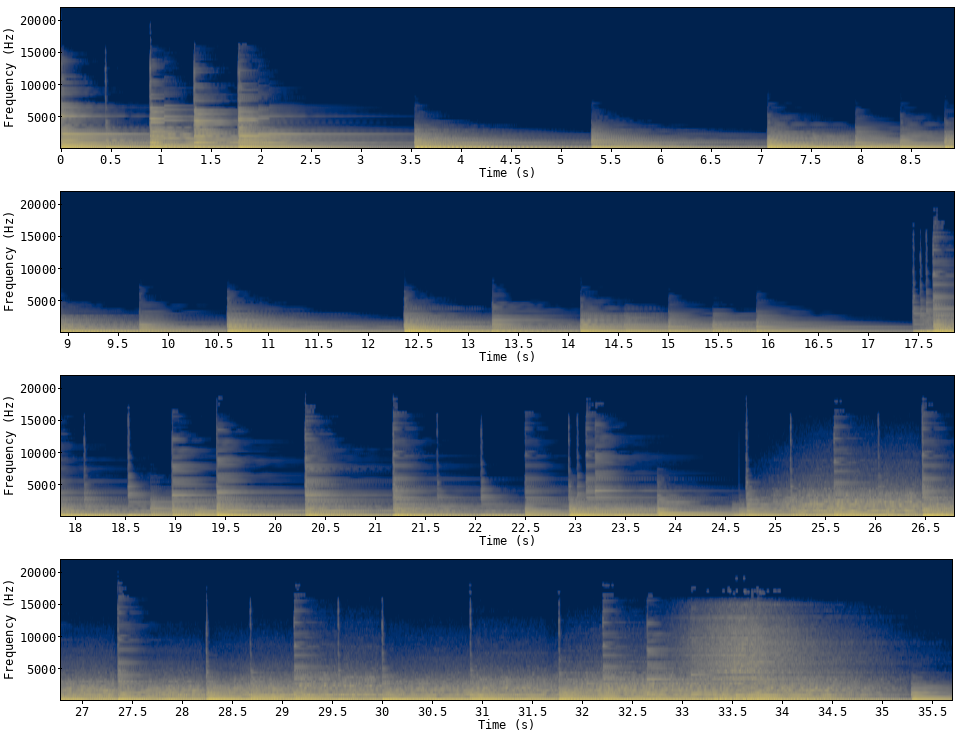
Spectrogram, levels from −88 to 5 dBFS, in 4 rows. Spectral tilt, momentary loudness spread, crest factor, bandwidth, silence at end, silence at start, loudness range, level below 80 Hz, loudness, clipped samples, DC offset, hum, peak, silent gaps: -7 dB/octave; 12 LU; 18 dB; 15.5 kHz; 0 s; 0 s; 5 LU; -40 dBFS; -20 LUFS; under 0.1%; under 0.1%; none; -2 dBFS; none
